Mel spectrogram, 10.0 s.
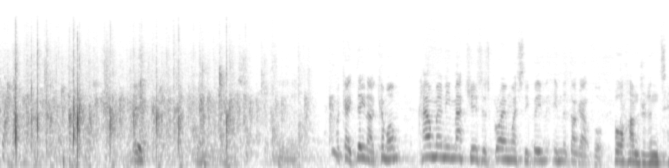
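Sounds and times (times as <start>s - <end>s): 
audience applause: 0.0s - 5.2s
speech: 2.0s - 2.3s, 5.2s - 10.0s.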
